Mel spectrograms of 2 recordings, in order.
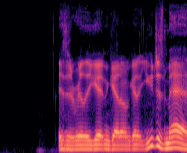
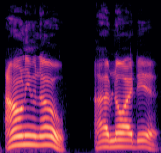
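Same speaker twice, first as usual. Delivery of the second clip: high, loud, flustered outburst; real flustered exasperation; exasperated; 6 semitones higher, 5 dB louder than usual. Real, not acted. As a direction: throw it out high and loud, totally at a loss. Flustered by technical trouble on show.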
